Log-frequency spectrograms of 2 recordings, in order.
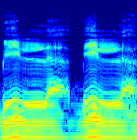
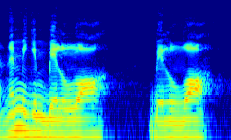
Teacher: بالله قبل از لفظ جلاله کسره اومده. لفظ جلاله ترقیق میشه، نازک تلفظ میشه.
